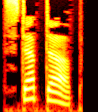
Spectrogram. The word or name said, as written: stepped-up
